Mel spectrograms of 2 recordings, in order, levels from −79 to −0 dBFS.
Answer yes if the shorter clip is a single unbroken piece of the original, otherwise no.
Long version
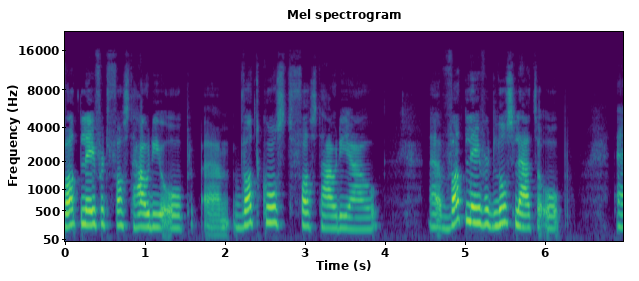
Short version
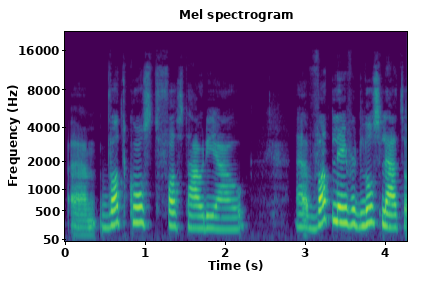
yes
